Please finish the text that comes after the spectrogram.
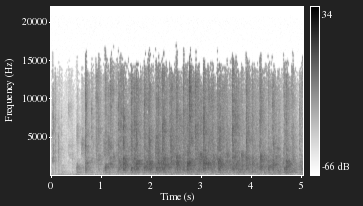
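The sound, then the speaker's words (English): An audience at a hearing applauds steadily, dense overlapping claps at moderate loudness for several seconds after a brief quieter start, with no speech over it. “But please don't give us applause, because that we don't, it's not a popularity contest.”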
